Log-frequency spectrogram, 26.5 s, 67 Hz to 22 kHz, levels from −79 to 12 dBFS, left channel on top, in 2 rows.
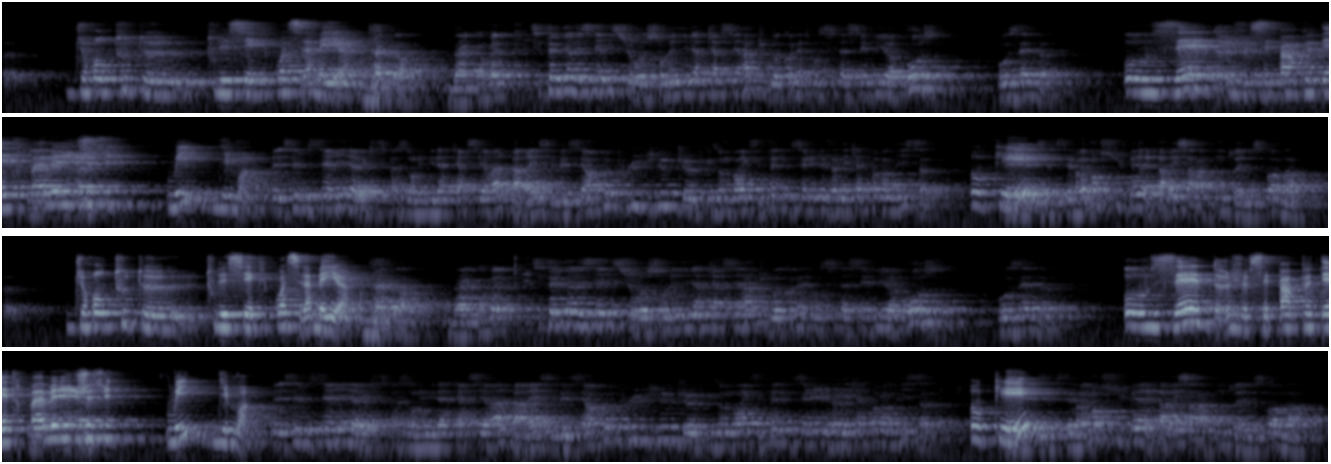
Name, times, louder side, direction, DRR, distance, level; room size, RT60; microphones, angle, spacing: voice 1, 0.7-3.5 11.2-14.4 14.9-15.7 22.9-23.5, right 7 dB, 75° right, 8 dB, 0.3 m, -27 dB
voice 2, 3.6-4.1 4.4-9.4 9.9-10.5 13.5-14.2 16.0-22.5 23.3-26.2, left 1 dB, 30° left, -2 dB, 0.5 m, -38 dB
3.7 x 2.5 x 3.9 m, 1.5 s
head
